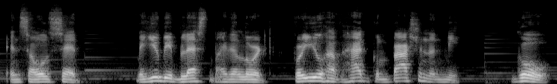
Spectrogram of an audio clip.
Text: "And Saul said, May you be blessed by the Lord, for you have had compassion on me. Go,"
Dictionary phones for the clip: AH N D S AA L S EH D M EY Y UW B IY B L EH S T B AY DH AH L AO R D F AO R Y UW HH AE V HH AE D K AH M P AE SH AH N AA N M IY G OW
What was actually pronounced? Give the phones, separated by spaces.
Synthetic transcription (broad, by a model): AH N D S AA L S EH D M EY Y UW B IY B L EH S T B AY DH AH L AO R D F AO R Y UW HH AE V HH AE D K AH M P AE SH AH N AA N M IY G OW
